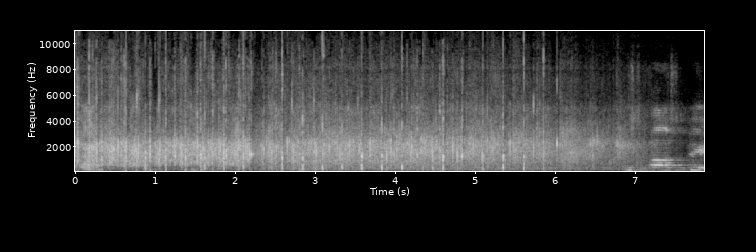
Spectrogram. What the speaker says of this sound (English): So give Mr. Foster and his family a warm round of applause.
